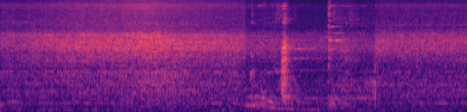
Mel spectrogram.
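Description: Spice paste of chilli, cumin and turmeric powder sizzles in a hot pan with a loud, steady frying hiss that surges as a little water goes in, then fades slightly, with a couple of brief clinks.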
